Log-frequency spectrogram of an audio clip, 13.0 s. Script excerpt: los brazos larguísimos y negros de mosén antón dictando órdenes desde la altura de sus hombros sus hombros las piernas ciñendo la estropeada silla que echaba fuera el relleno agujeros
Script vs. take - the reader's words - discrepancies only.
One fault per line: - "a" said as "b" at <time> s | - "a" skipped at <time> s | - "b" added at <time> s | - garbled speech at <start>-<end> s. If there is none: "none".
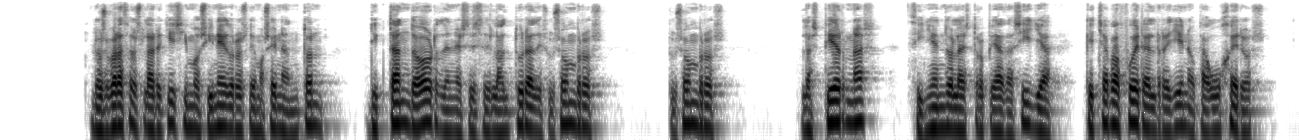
none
